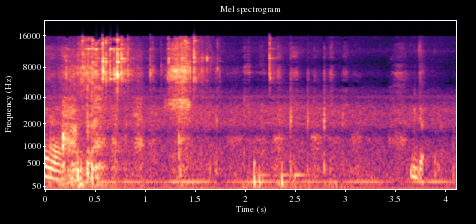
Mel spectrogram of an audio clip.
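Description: Dog whining briefly near the start, followed by small scattered sounds of the dog moving.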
